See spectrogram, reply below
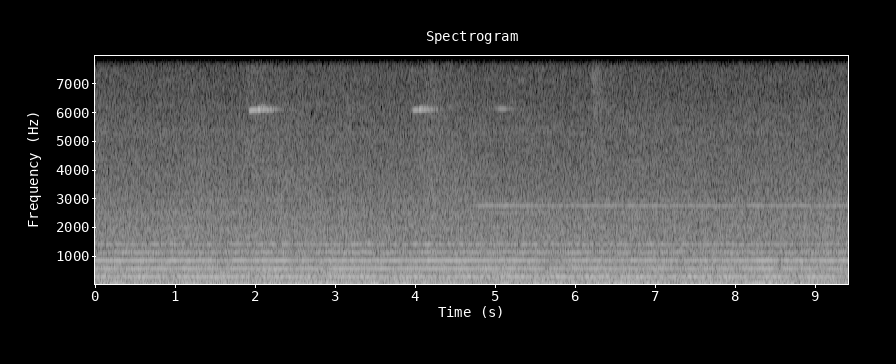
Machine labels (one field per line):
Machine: fan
